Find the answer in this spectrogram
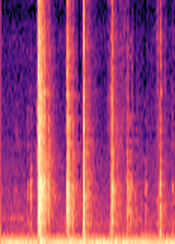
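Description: Sharp plastic clicks from a DVD case as a hand works the disc off its centre hub: about five snaps, the loudest about half a second in.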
